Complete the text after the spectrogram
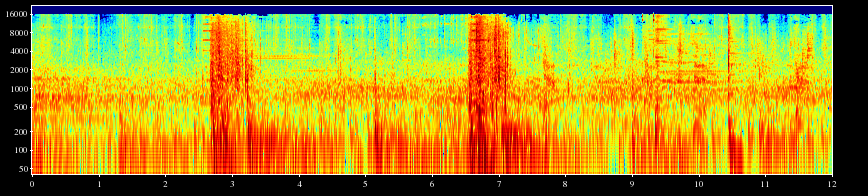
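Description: Heavy footsteps thud on wooden boards and stairs.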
